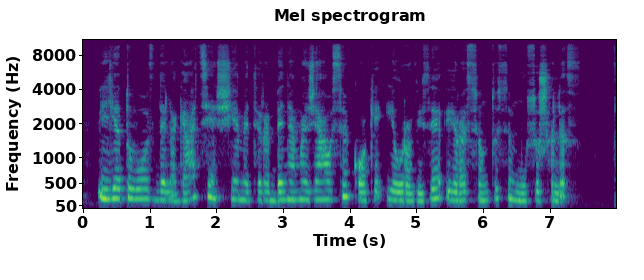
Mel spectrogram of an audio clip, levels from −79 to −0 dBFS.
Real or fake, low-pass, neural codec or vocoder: real; 9.9 kHz; none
